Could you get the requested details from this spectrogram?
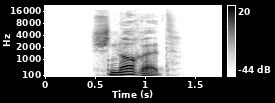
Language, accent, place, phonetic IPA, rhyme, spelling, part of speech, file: German, Germany, Berlin, [ˈʃnɔʁət], -ɔʁət, schnorret, verb, De-schnorret.ogg
- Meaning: second-person plural subjunctive I of schnorren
